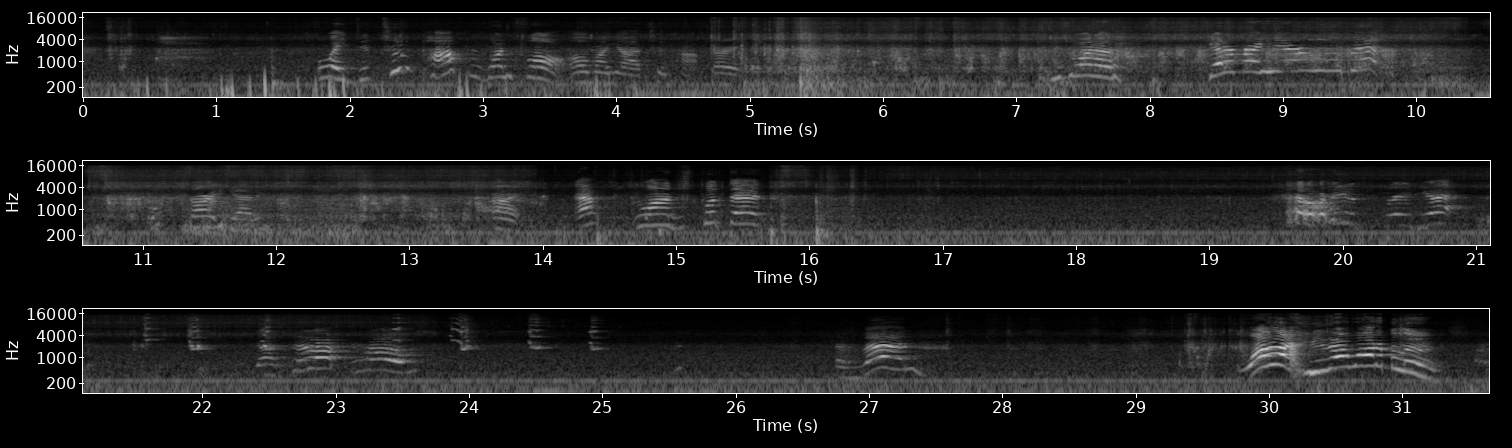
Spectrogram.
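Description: Water from a garden hose splashing into a plastic tub as a bundle of water balloons is filled, with a child's voice on and off.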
